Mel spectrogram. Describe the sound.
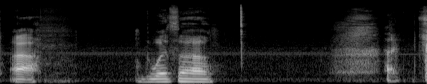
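A fairly loud sneeze: short voiced, breathy build-ups and then a sharp, hissing burst of air, with a small click in between and quiet pauses around it.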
